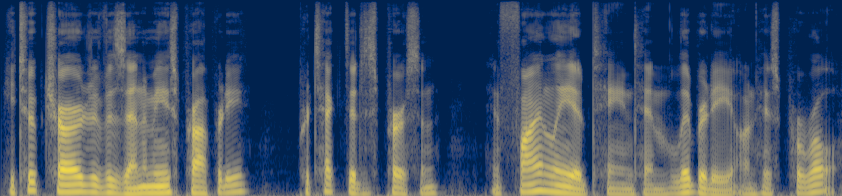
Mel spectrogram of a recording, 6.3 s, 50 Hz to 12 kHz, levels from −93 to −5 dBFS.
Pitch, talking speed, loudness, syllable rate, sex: 105 Hz, 170 wpm, -20 LUFS, 6.2 syllables/s, male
